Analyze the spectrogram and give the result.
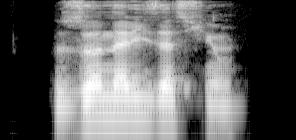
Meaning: zonalisation
- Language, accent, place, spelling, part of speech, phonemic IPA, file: French, France, Lyon, zonalisation, noun, /zo.na.li.za.sjɔ̃/, LL-Q150 (fra)-zonalisation.wav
